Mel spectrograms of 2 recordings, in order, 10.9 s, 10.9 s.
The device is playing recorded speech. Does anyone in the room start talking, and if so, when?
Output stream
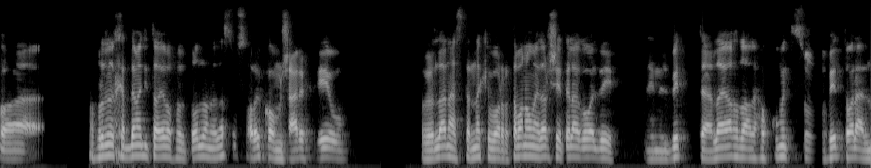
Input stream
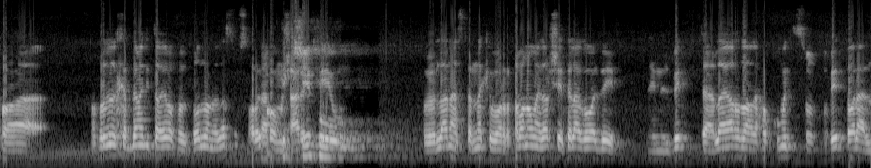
3 s

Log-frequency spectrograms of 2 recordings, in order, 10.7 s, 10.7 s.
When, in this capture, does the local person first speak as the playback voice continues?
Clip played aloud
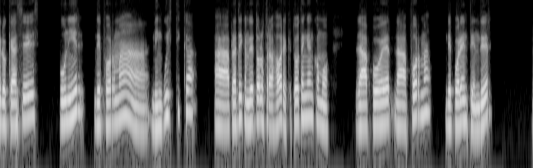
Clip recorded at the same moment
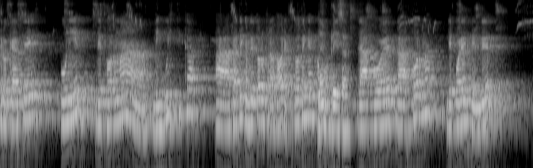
6 s

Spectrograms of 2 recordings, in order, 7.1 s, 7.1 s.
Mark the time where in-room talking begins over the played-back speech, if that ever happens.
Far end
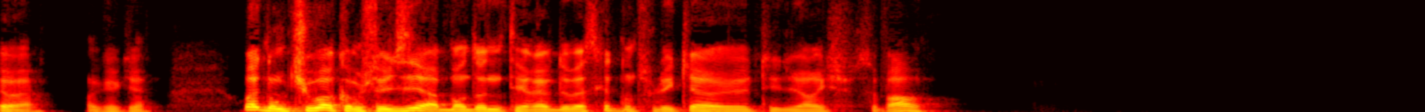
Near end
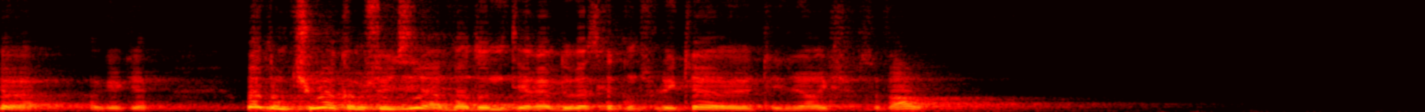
none

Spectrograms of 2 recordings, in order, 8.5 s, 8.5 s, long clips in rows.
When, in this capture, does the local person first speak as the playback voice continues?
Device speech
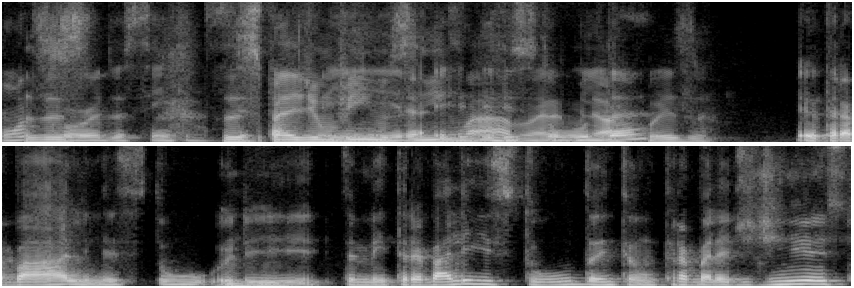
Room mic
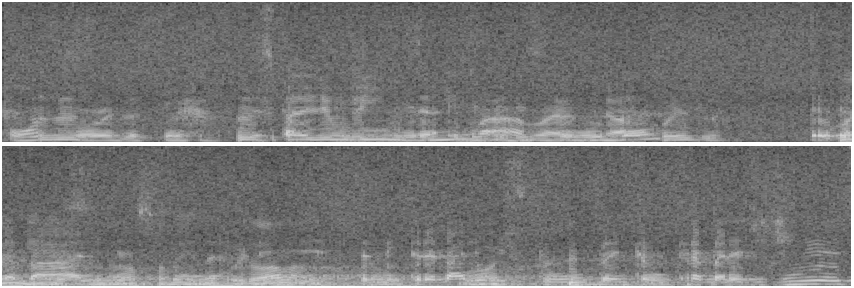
4 s

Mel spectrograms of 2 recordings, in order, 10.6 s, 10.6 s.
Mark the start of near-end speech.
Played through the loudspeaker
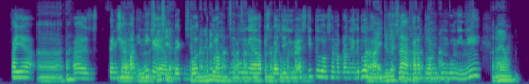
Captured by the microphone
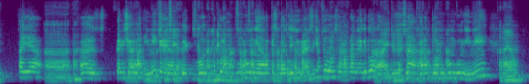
6 s

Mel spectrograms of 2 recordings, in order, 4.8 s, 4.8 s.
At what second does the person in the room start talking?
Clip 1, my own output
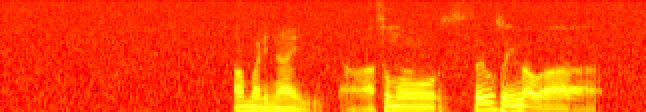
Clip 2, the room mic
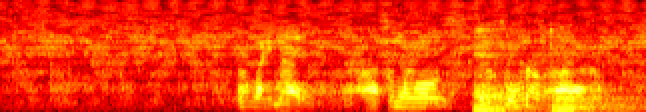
4 s

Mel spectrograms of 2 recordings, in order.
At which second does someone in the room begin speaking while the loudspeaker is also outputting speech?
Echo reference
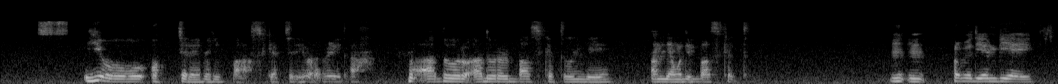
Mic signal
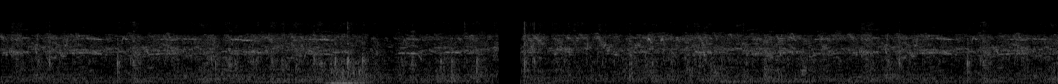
none

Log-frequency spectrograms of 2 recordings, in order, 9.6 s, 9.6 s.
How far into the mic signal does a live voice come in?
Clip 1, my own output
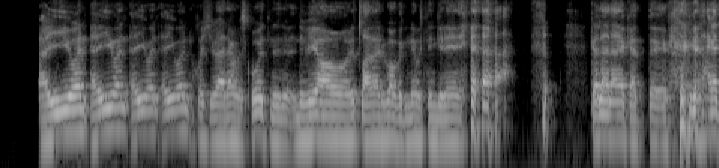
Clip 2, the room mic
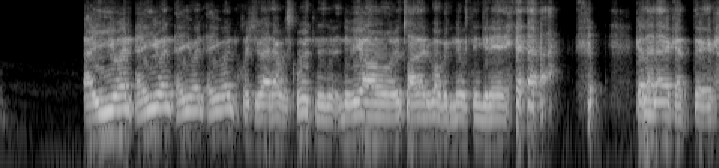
none

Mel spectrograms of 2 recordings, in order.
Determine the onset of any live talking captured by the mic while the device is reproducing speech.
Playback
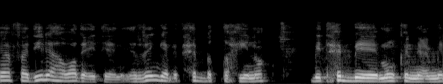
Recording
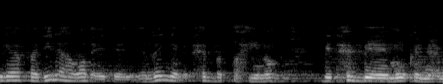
none

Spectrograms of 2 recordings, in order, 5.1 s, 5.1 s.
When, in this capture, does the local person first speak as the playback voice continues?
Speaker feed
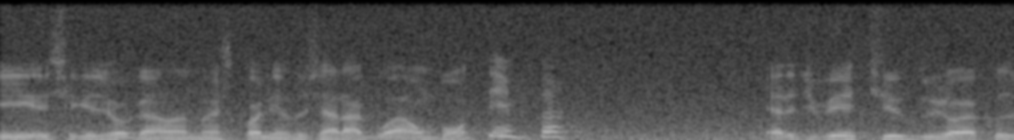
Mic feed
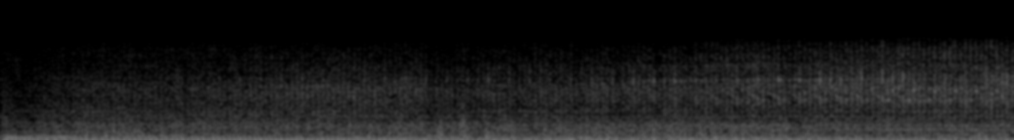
none

